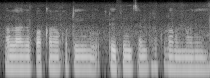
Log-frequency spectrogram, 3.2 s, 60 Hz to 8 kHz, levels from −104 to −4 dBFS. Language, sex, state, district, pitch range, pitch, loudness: Telugu, male, Telangana, Karimnagar, 115-120 Hz, 115 Hz, -29 LUFS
